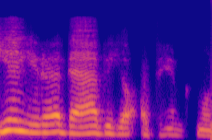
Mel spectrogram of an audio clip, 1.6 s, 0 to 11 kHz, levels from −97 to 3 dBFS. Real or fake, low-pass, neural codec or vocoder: fake; 7.2 kHz; codec, 16 kHz, 0.5 kbps, X-Codec, HuBERT features, trained on balanced general audio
